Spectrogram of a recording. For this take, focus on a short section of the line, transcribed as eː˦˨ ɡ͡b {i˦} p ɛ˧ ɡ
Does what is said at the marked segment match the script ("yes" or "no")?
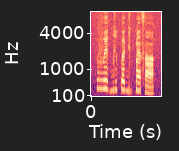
no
